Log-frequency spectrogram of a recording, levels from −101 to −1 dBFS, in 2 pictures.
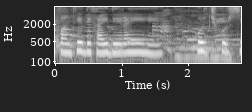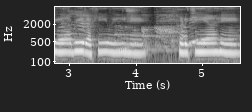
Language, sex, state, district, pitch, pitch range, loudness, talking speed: Hindi, female, Madhya Pradesh, Bhopal, 215 Hz, 210-225 Hz, -16 LUFS, 140 wpm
